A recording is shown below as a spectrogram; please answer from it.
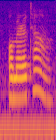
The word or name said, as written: omerta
